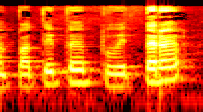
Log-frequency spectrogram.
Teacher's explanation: ਪਤਿਤ ਪਤ ਤੇ ਵੀ ਥੋੜਾ ਜਾ ਠਹਿਰਾ ਦੇ ਕੇ ਬੋਲਣਾ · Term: ਠਮਕ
